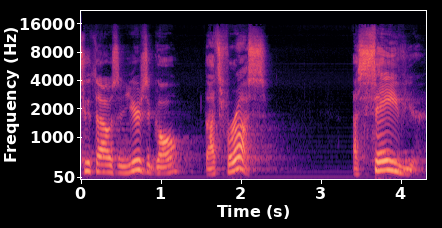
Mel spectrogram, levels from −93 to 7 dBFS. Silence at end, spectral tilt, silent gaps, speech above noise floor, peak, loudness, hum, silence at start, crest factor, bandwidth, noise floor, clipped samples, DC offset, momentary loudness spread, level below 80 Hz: 0.05 s; -3 dB/octave; none; 42 dB; -2 dBFS; -16 LUFS; none; 0 s; 16 dB; 16 kHz; -59 dBFS; under 0.1%; under 0.1%; 11 LU; -60 dBFS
